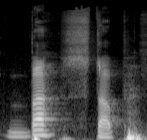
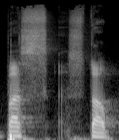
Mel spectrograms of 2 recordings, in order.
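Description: First: The two s sounds merge into one. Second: Both s sounds are pronounced separately.

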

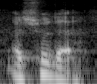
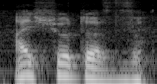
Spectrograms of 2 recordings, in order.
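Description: First: It ends in an open vowel with no v. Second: It ends with a clear v sound. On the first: This is the American way of saying it. "Absence of schwa sound. Shoulda" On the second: This is the British way of saying it. "should have becomes should've"

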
